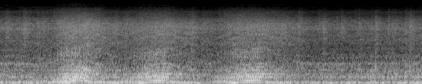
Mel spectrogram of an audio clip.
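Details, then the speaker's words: Honda VFR1200F V4 that misfired and wouldn't idle or rev smoothly below 4000 rpm, here with vacuum line connected and electrical cable disconnected: idles and blips three times cleanly; tapping heard, owner suspects exhaust valve bouncing. "That tapping noise you can hear, I think, might be the exhaust valve thing. I think it just bounces around in there, makes a noise."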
